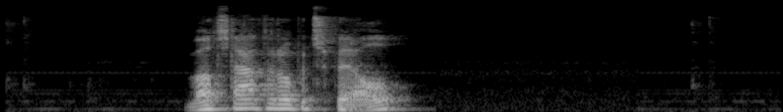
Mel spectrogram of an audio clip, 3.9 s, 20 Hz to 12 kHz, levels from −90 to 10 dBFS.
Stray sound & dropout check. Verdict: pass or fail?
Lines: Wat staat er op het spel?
pass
